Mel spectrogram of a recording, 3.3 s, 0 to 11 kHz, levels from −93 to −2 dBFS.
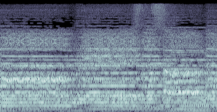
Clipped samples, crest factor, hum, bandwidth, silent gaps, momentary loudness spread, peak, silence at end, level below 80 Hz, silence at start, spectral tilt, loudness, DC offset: under 0.1%; 12 dB; none; 10.5 kHz; none; 3 LU; -4 dBFS; 0 s; -40 dBFS; 0 s; -4.5 dB/octave; -15 LUFS; under 0.1%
